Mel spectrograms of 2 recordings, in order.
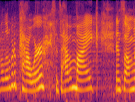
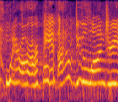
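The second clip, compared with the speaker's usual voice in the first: frantic high; 8 semitones higher, 3 dB louder than usual. Retold or imitated. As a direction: panic out loud, much higher. Frantic search.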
